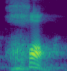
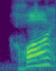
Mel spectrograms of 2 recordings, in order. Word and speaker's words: خ: Kha is also one of the letters that doesn't have a counterpart in English. Non-Arabic speakers usually pronounce it with a sound similar to the letter K.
